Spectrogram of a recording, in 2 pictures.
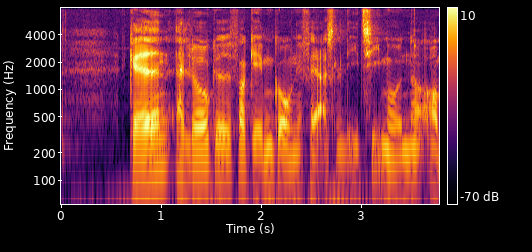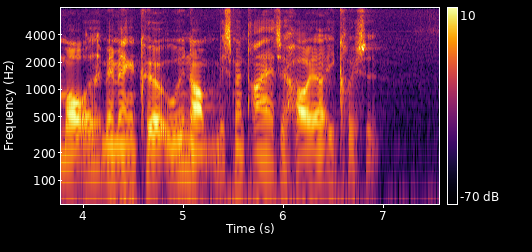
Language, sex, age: Danish, male, 34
